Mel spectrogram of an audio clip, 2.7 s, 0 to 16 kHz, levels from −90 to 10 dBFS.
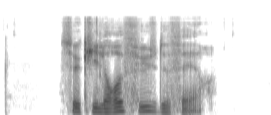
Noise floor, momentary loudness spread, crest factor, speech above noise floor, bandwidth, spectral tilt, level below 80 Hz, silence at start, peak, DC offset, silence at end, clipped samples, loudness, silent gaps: -78 dBFS; 13 LU; 22 dB; 52 dB; 9.4 kHz; -5 dB/octave; -64 dBFS; 0.65 s; -8 dBFS; under 0.1%; 0.6 s; under 0.1%; -27 LUFS; none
